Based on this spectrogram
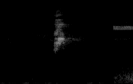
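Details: A young red-billed blue magpie, probably learning to fly and fallen into a patch of grass on a mountain, gives one sharp, exceptionally bright chirp, followed by a thin, steady high note over a soft rustle.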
